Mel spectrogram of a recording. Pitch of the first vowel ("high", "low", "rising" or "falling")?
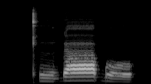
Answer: low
